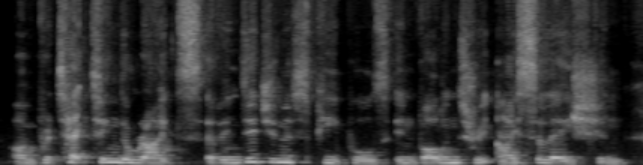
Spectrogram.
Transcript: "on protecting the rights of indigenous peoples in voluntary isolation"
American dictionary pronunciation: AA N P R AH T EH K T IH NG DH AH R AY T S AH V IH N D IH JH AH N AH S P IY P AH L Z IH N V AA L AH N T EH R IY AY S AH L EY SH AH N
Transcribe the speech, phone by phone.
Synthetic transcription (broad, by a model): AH N P R AH T EH K T IH NG DH AH R AY T S AH V IH N D IH JH AH N AH S P IY P AH L Z IH N V AA L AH N T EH R IY AY S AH L EY SH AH N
